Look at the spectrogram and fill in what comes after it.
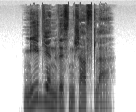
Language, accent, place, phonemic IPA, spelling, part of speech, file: German, Germany, Berlin, /ˈmeːdiənˌvɪsənʃaftlɐ/, Medienwissenschaftler, noun, De-Medienwissenschaftler.ogg
- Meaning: media scholar (a specialist in the history and effects of mass media)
